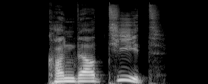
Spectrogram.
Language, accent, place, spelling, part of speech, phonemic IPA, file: German, Germany, Berlin, Konvertit, noun, /kɔnvɛʁˈtiːt/, De-Konvertit.ogg
- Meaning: convert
